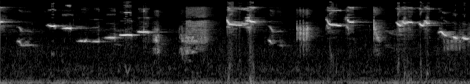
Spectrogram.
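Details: Scarlet minivet lure song, loud and close: piercing high whistled notes stepping down in short series, then rapid sharp chirps and squeaks packed tightly together.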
